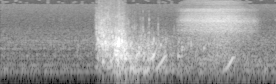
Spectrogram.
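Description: Water splashes as someone jumps in.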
